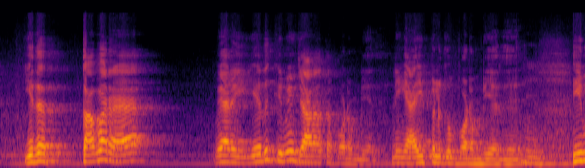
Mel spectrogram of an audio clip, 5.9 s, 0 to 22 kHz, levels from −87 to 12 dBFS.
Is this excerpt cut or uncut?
uncut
